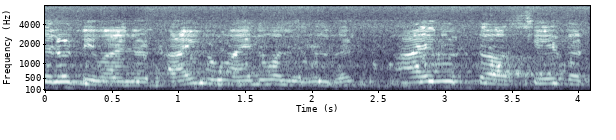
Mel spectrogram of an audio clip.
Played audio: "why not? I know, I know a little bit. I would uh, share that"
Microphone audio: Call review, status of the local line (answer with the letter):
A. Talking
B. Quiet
B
